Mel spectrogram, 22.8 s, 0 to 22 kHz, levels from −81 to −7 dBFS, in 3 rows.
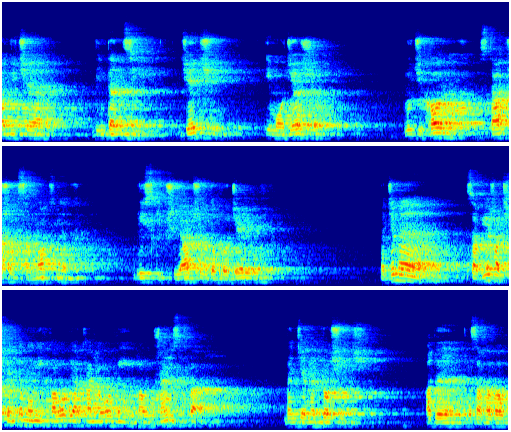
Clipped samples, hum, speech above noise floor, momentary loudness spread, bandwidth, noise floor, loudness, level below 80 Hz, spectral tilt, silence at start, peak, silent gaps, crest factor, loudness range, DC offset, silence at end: under 0.1%; none; 44 dB; 18 LU; 11.5 kHz; -69 dBFS; -26 LUFS; -88 dBFS; -2.5 dB/octave; 0 s; -8 dBFS; none; 20 dB; 5 LU; under 0.1%; 0 s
